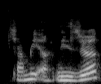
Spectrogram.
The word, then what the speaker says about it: dessert: cái cộn nào CH dessert à dessert chert desert desert desert Ok sa mạc đọc là desert nha desert bỏ mức một chữ s ha Mình nghĩ Sa mạc thì nó không có ngon như là trá miệng nên nó sẽ bớt một chữ sờ đấy nên sa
